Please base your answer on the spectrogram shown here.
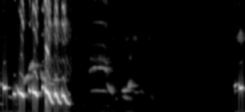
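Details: Black-naped oriole calling a rival bird: a rapid burst of slurred notes closes with three strong downward sweeps, followed by faint short whistles and a long pause.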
